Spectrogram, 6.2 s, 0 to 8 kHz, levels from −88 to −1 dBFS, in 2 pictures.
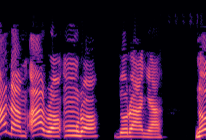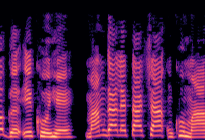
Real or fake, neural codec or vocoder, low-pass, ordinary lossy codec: real; none; 7.2 kHz; MP3, 48 kbps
